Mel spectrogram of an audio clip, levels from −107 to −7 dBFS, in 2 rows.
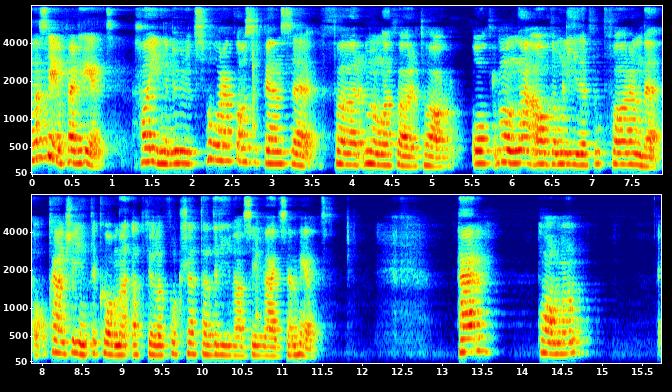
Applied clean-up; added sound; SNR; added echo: neural mask model DeepFilterNet 3.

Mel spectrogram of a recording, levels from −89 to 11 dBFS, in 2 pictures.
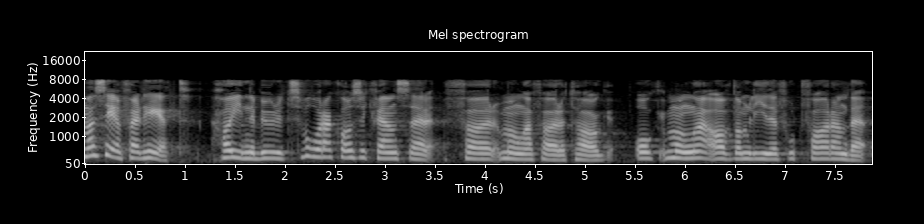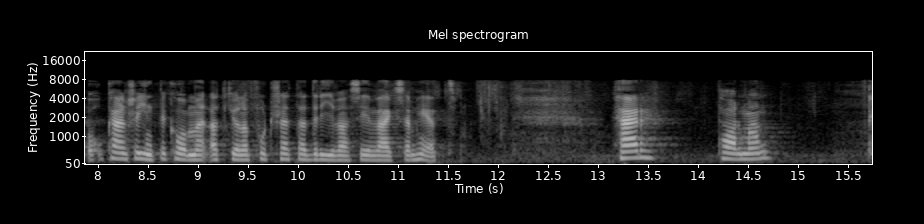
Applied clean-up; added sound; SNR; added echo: none; none; none; none.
